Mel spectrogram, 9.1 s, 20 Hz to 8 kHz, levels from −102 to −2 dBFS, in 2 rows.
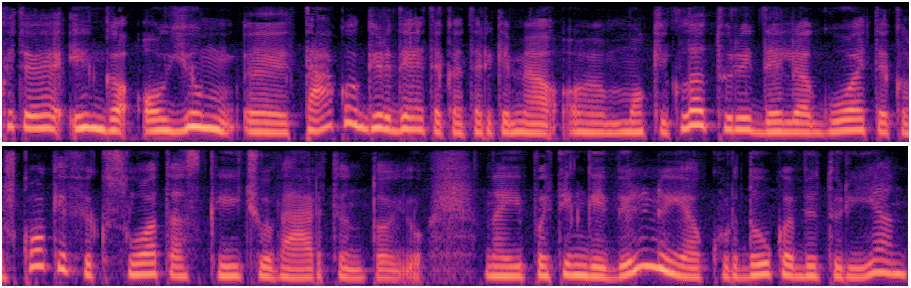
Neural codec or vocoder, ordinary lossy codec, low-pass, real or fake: none; AAC, 48 kbps; 7.2 kHz; real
